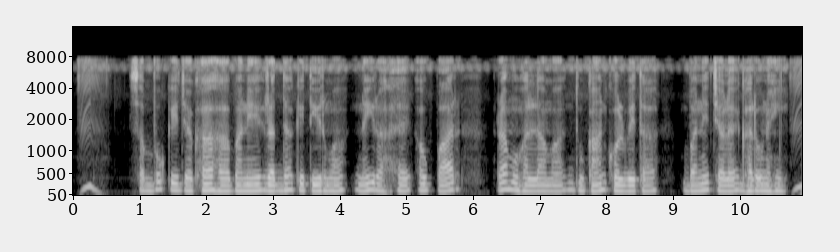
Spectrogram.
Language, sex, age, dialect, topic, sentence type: Chhattisgarhi, male, 18-24, Western/Budati/Khatahi, agriculture, statement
